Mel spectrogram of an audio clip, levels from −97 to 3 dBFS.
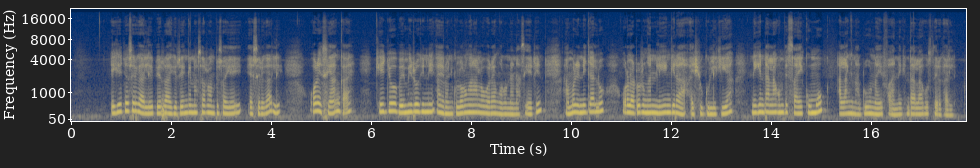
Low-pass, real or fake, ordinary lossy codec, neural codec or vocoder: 19.8 kHz; real; none; none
